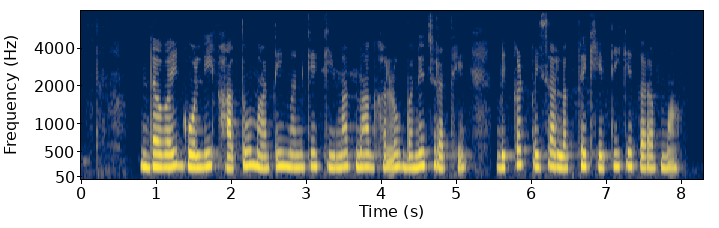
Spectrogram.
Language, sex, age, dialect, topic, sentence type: Chhattisgarhi, female, 18-24, Central, banking, statement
